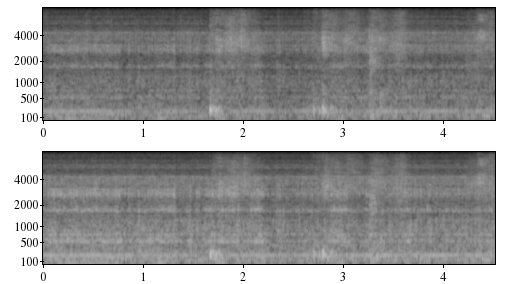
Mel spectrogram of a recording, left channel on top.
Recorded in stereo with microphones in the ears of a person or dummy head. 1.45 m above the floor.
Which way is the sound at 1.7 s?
40° left (ahead or behind).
